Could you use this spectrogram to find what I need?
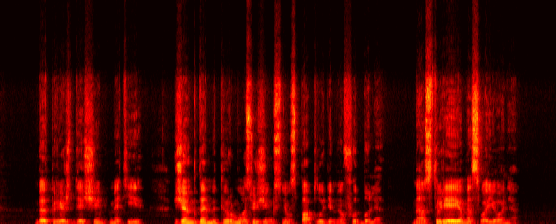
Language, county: Lithuanian, Klaipėda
